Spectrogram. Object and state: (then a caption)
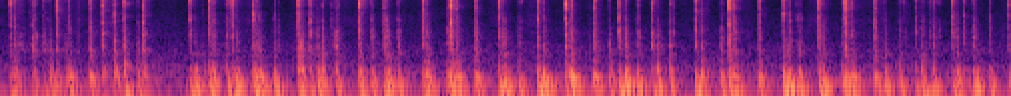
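Laptop keyboard with plastic keys in aluminium body. Long acrylic stiletto nails type on a MacBook Pro keyboard with black plastic keys in an aluminium body. A rapid, uneven run of sharp, bright clicks and taps carries a low thudding body, pausing briefly near the one-second mark before continuing steadily.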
